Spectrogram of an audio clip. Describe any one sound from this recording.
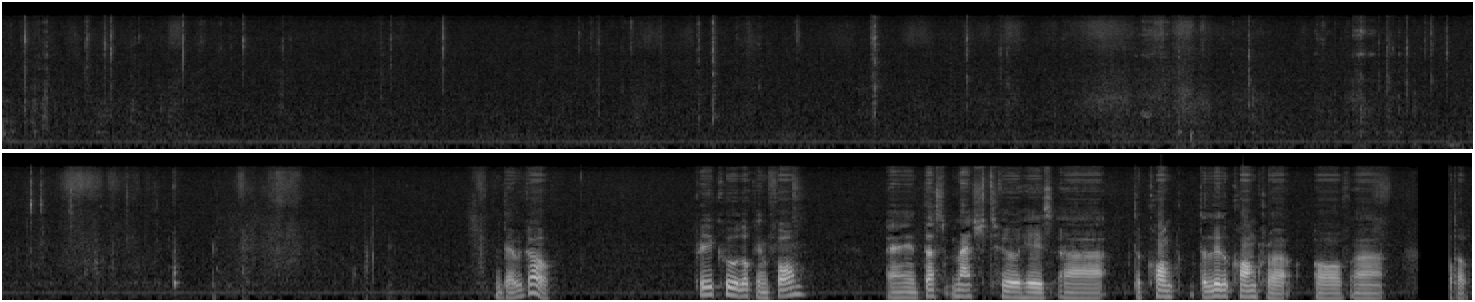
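Plastic parts click and tap softly as a toy figure is handled up close.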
